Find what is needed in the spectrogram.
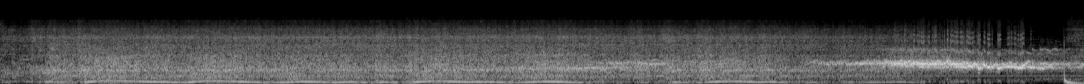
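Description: Motor yacht running at speed: a steady rush of engine and water noise with a low pulsing about once a second, swelling louder near the end.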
